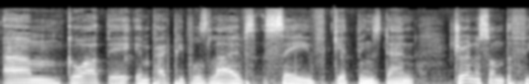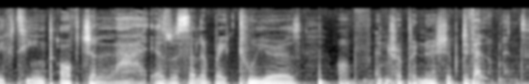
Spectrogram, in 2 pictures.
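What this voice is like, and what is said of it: Sultry late-night voice. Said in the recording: “sexy voice ... That's my 10 o'clock at night on a Sunday”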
